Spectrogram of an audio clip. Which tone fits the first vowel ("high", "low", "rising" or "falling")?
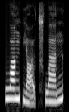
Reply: high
